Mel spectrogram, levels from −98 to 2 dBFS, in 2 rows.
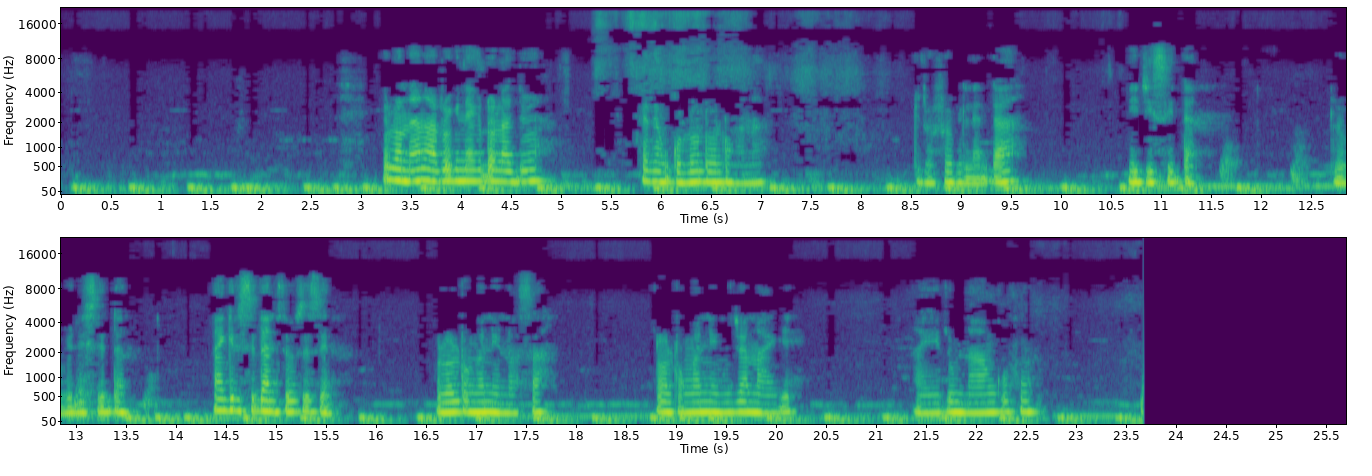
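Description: Throughout, the speech carries the first encoding's coding artefacts despite a high bitrate, with nothing above about 20.1 kHz. This is low-bitrate audio saved at a high bitrate, likely 48 kbit/s WMA re-encoded as 256 kbit/s MP3. Unlike genuine high-bitrate encoding, the first codec's damage remains. At 23.67 s the speech cuts off abruptly into silence that lasts to the end. This audio dropout to silence likely comes from a lost input. Unlike a fade or noise gate, it leaves no room tone at all.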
